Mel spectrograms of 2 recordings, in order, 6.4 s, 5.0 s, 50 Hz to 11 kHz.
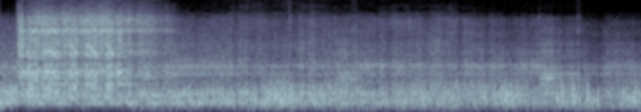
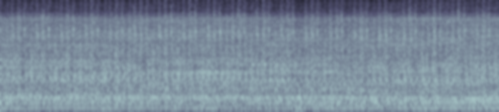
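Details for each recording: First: SAAB 9000 abandoned for five years, with a new battery, cranked with the direct ignition cassette disconnected: steady starter churning at about three pulses a second and no firing, cranking without starting. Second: SAAB 9000 turbo, abandoned 5 years, new battery and spark plugs, first start: lumpy uneven idle pulsing about twice a second, engine shaking badly; owner suspects misfiring, cause unclear; rough running.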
